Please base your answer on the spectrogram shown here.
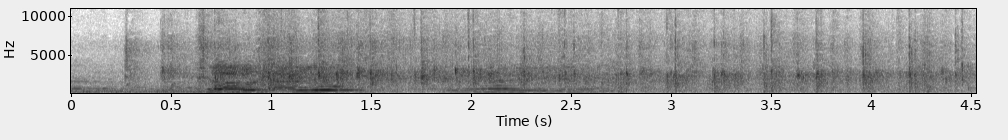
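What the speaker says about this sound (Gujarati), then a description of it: "ચાલો તાળીઓ" Audience clapping at a primary school admission festival, a loud, sustained round of many hands with a voice speaking over it near the start.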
